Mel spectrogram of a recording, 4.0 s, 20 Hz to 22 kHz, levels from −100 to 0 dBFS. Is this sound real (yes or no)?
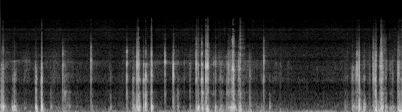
no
